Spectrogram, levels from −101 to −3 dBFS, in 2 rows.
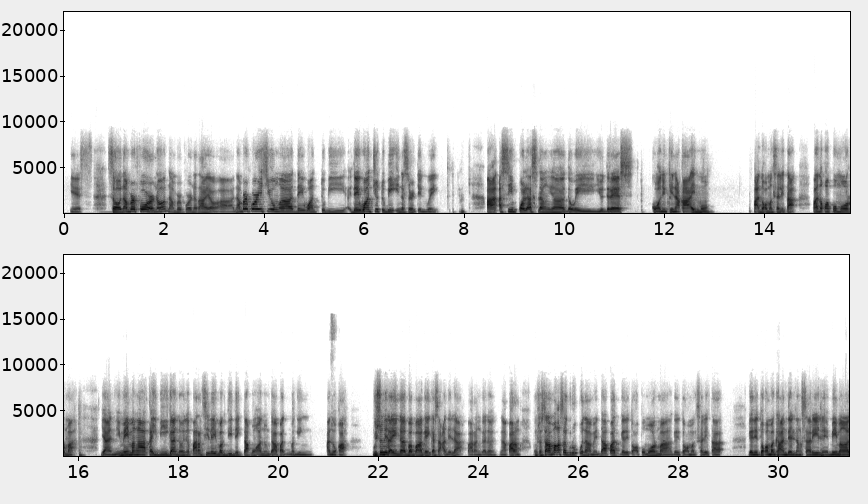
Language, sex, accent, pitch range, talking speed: Filipino, male, native, 115-170 Hz, 185 wpm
